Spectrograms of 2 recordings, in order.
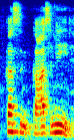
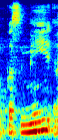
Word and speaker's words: कश्मीर: तो कश्मीर हो गया, ना कि काश्मीर। लोग बोलते हैं काश्मीर और जम्मू एंड कश्मीर बोलते हैं, लेकिन एक्चुअली कश्मीर होता है।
